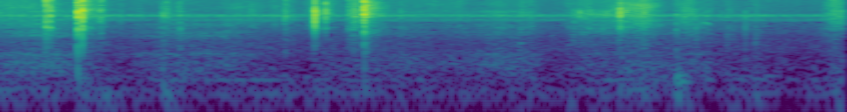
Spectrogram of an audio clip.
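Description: Playing cards tap and flick together as a hand shuffles them.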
